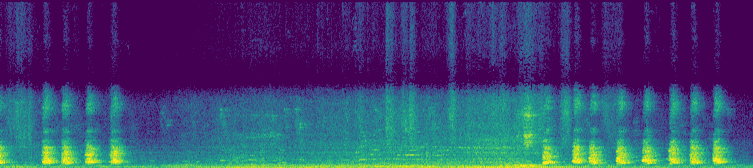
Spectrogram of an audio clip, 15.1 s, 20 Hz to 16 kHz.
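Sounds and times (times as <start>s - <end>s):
dog barking: 0.0s - 2.8s, 10.8s - 14.8s.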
